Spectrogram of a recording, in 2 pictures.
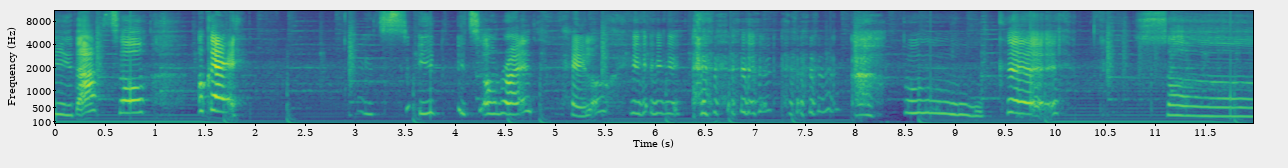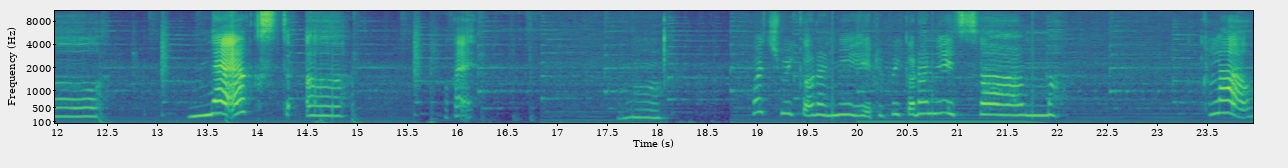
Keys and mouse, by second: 2.8 click, 13.0 click, 14.5 KP_1, 15.7 z, 18.3 KP_3, 20.1 KP_1, 20.4 KP_3, 22.3 KP_1.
